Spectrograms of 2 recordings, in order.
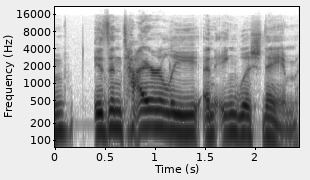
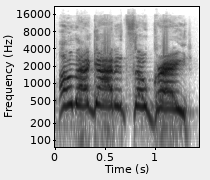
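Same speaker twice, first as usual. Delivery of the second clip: high-pitched shouted mock gushing; gushing fan imitation; 5 dB louder than usual. Mocking fans who overpraise the film, gushing. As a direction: squeal it like an overexcited fan. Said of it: "when people go".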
